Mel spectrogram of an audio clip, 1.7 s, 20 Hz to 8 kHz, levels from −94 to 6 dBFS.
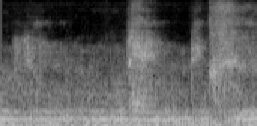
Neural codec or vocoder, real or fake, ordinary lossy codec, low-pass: codec, 16 kHz, 4.8 kbps, FACodec; fake; none; none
